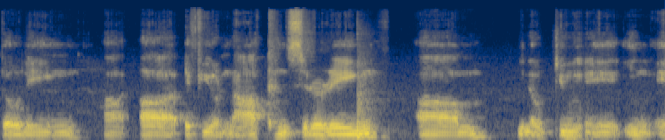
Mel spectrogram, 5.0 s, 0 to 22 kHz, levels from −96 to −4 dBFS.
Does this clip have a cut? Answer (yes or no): yes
